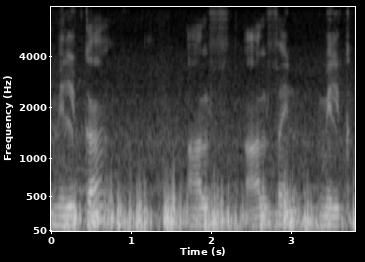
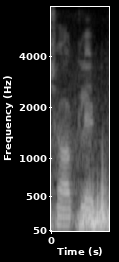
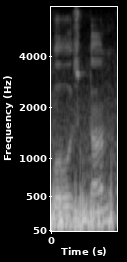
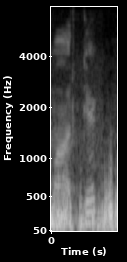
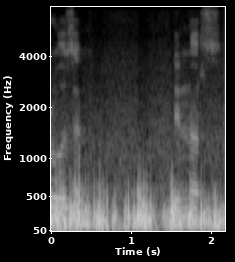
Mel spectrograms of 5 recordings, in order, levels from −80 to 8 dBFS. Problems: constant background noise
